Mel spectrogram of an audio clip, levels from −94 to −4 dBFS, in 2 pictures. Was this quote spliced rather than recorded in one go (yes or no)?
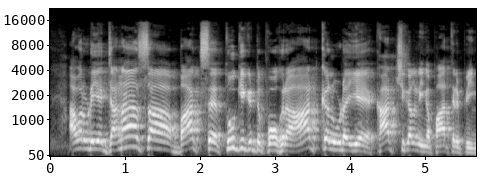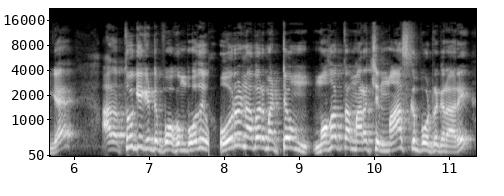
no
